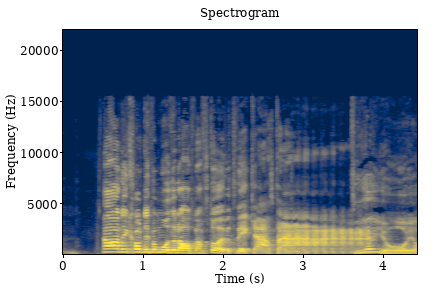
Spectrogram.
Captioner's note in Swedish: skrattar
